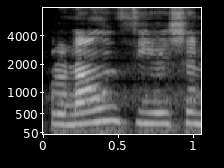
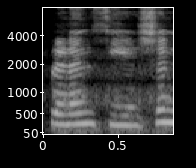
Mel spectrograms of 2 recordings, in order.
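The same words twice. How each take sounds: First: The middle syllable sounds like 'noun'. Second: The middle syllable sounds like 'nun'. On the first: The speaker calls it wrong. "इसको प्रोनाउंसिएशन नहीं पढ़ते हैं" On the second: The speaker calls it right. "ये है प्रोनाउंसिएशन"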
